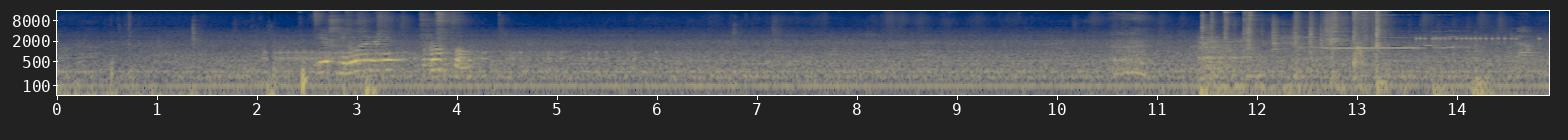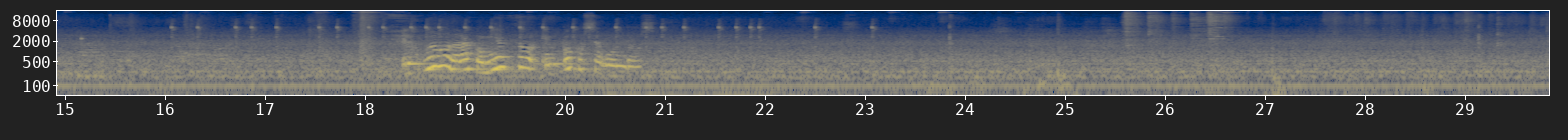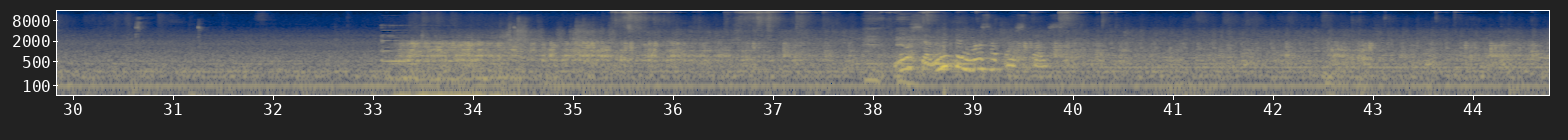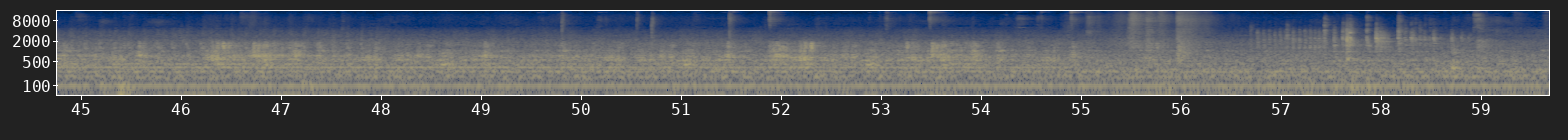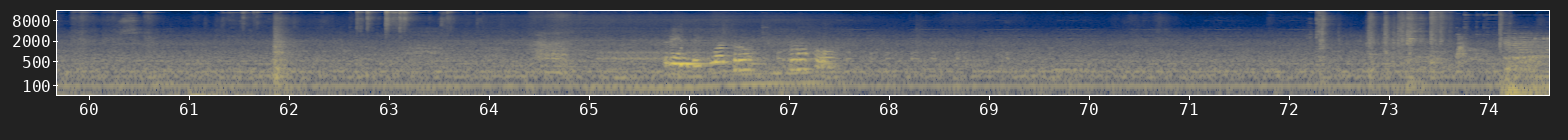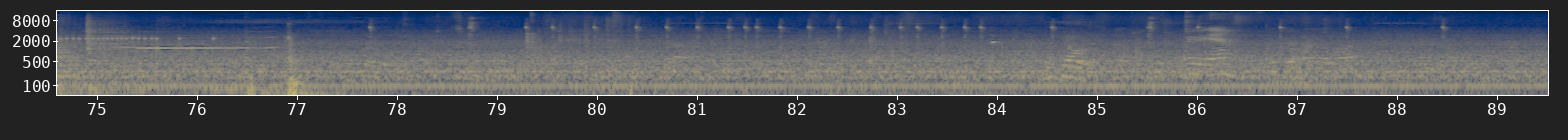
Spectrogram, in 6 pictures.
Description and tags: Sounds of a roulette and typical sounds of bets. Gameroom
